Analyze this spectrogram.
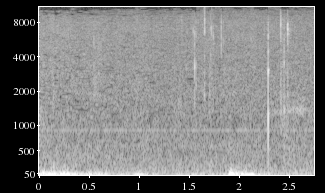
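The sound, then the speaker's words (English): A mouse click on an OK button: a single faint, short tick near the end, over a low hum of background noise. “And I'm going to go ahead and click on OK.”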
